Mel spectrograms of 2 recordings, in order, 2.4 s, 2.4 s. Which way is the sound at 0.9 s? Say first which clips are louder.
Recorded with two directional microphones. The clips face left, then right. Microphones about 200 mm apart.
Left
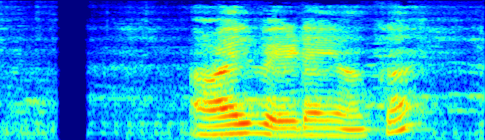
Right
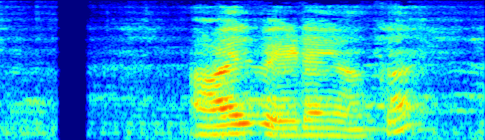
Left 4 dB; 35° left (ahead or behind).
